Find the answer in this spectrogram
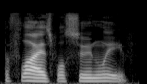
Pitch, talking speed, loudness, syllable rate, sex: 150 Hz, 205 wpm, -20 LUFS, 4.7 syllables/s, female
